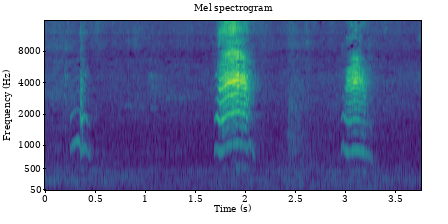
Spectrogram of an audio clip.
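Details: Rescued newborn kitten, found with maggots on its body, giving a faint short cry followed by two loud, high, arching meows spaced about a second and a half apart, with a quiet low hum beneath.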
